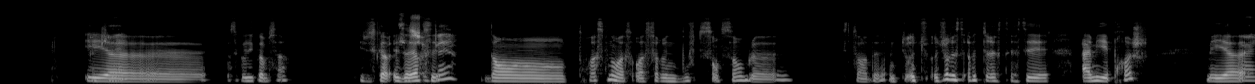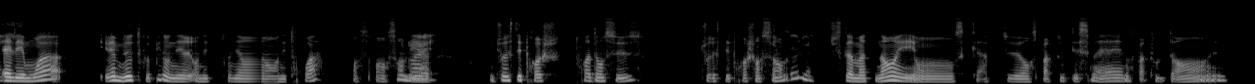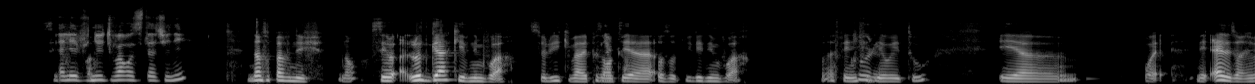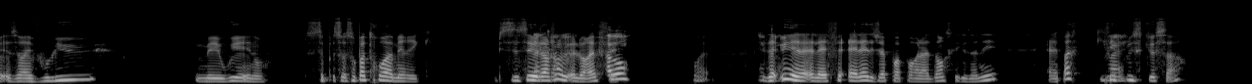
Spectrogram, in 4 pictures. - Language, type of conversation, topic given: French, unstructured, Comment as-tu rencontré ta meilleure amie ou ton meilleur ami ?
- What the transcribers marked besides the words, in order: tapping; drawn out: "heu"; unintelligible speech; other background noise; surprised: "Ah bon ?"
